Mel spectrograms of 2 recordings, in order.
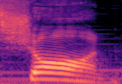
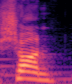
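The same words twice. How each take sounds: First: The vowel is lengthened into a drawn-out aw. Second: The vowel is short, without the drawn-out aw. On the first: The speaker calls it right. "It just kind of elongates the word" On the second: The speaker calls it wrong. "Instead of Sean"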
